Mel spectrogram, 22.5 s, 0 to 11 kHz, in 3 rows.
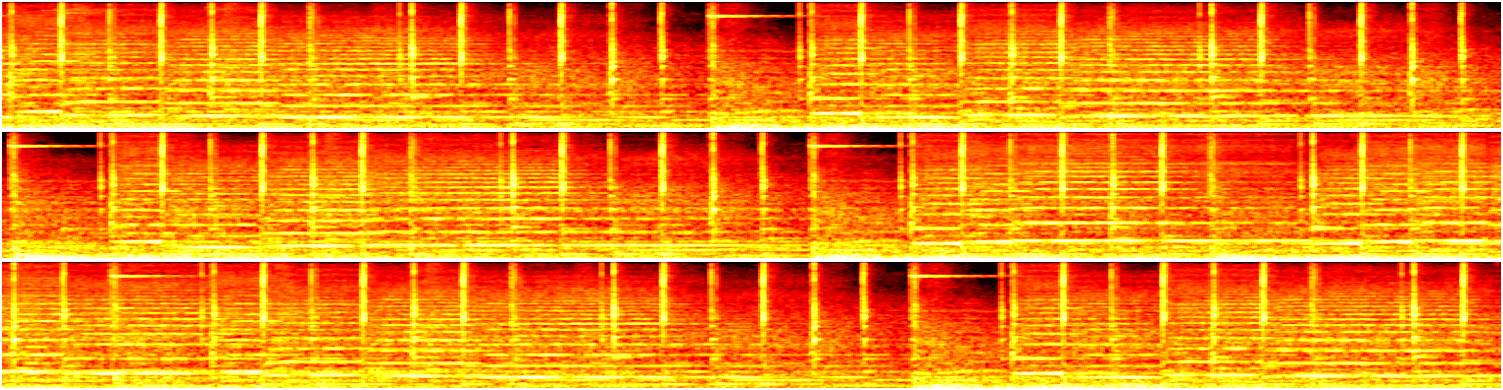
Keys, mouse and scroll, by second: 2.4 shift+e, 3.8 Tab, 4.3 middle click, 4.8 Tab, 6.1 ctrl+b, 7.9 click, 8.5 Return, 9.1 BackSpace, 9.3 BackSpace, 10.3 Tab, 13.8 Tab, 14.6-16.5 right drag, 16.5 middle click, 16.6 right click, 16.7 middle click, 17.4 right click, 17.8 middle click, 17.8 right click, 19.1 middle click, 20.1-22.4 middle drag, 20.1-21.7 right drag, 21.5 shift+e.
